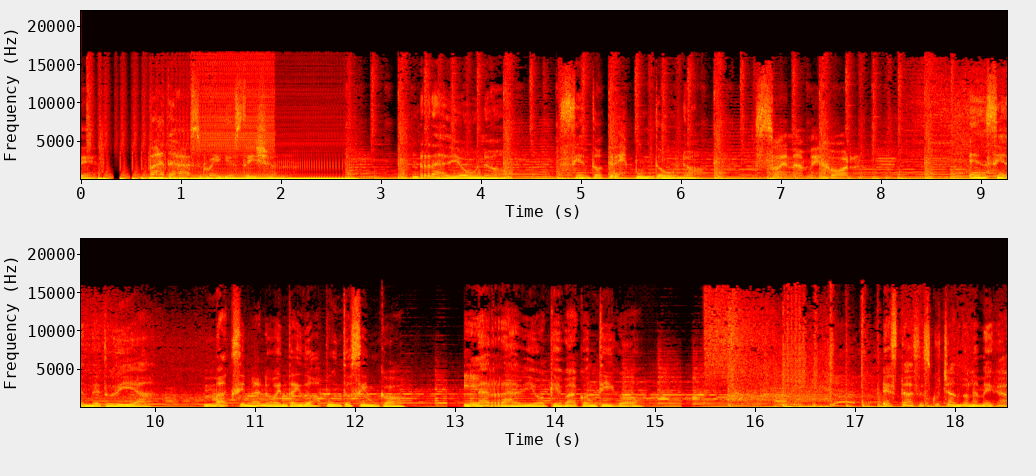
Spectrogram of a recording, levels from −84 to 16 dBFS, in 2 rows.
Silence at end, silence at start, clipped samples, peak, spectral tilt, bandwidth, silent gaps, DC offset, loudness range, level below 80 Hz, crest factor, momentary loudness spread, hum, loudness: 0 s; 0 s; under 0.1%; -2 dBFS; -4.5 dB/octave; 17 kHz; none; under 0.1%; 5 LU; -22 dBFS; 14 dB; 9 LU; none; -16 LUFS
